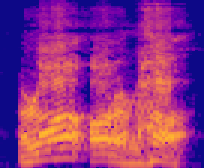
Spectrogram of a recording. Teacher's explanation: उत्क्षिप्त का तात्पर्य होता है फेंका हुआ। इनके उच्चारण में जिह्वा मूर्धा को छूकर एक झटके से सरकते हुए नीचे की ओर आती है, इसलिए उन्हें उत्क्षिप्त व्यंजन वर्ण कहा जाता है।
